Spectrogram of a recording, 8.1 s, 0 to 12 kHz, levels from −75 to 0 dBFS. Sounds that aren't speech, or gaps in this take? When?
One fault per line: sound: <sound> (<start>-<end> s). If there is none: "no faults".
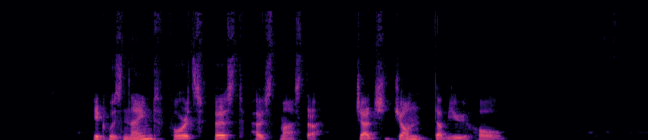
no faults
